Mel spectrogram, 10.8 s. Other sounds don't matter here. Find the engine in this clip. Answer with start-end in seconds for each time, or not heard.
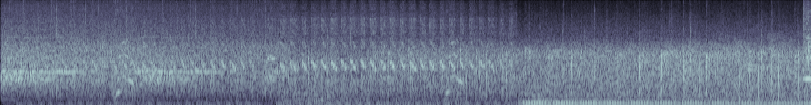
0.2-10.7.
